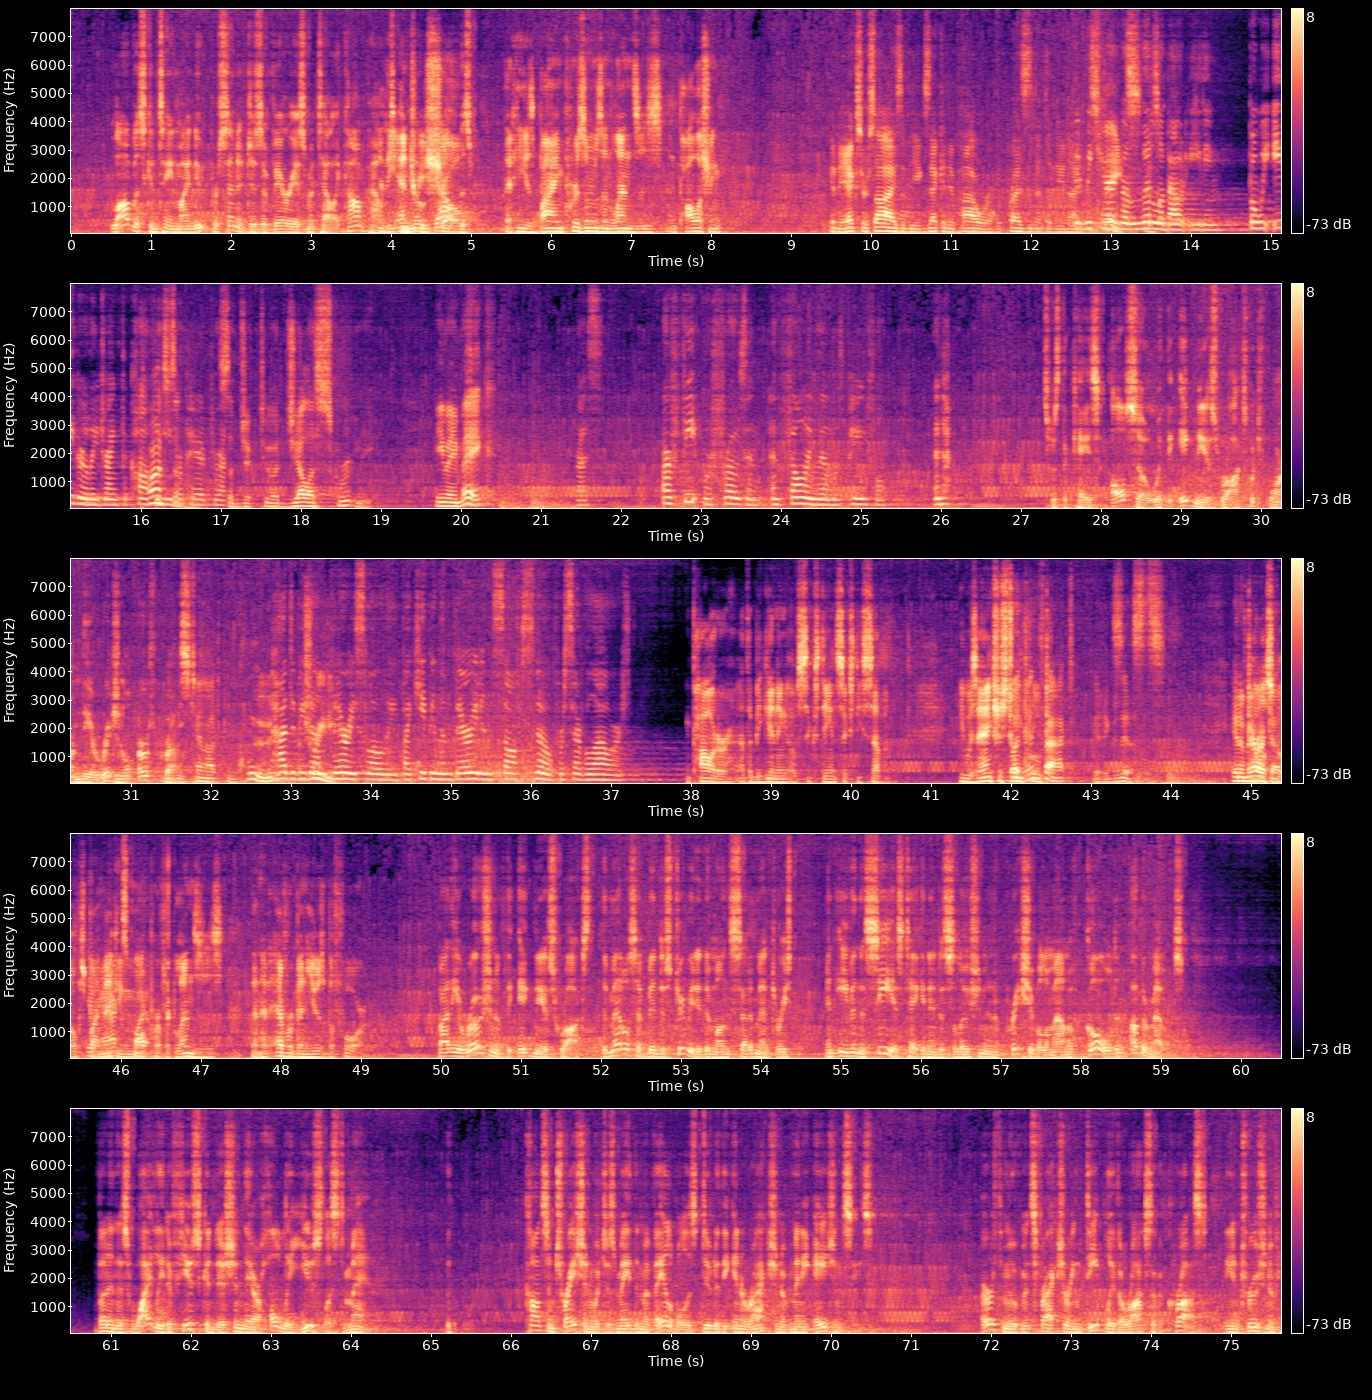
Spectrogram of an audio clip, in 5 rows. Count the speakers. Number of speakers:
4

